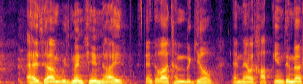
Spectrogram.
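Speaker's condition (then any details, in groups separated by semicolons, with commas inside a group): Cerebral palsy; diagnosed at age four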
